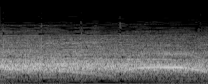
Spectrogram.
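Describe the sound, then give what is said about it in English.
An audience cheers at a bluegrass band's show, a dense, even wash of crowd noise that holds steady for two seconds without a break. “Let it out. Let all that cheering stuff out.”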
